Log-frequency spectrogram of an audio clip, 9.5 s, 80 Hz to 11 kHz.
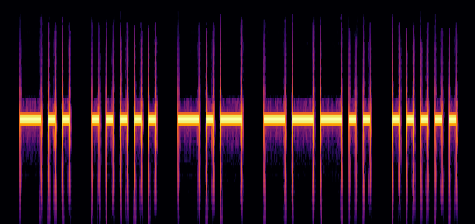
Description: Morse code, heard as a keyed tone, about 8 wpm, 800 Hz. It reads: D5K85
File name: LEZIONI / 9 28 8wpm 3512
